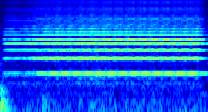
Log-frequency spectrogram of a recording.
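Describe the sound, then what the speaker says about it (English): A violin sounds a single sustained B note on the A string in first position, one steady bowed tone with rich harmonics held for about three seconds, close and clear with no talking. "We'll leave a space and play a B."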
